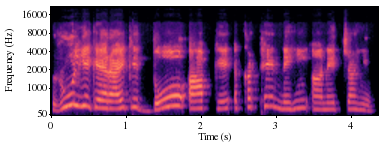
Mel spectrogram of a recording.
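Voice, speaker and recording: A woman's voice: sits high, lively intonation, takes it slowly. A woman with a Pakistani accent giving a grammar lecture, explaining step by step and spelling out English example sentences. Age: middle-aged.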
